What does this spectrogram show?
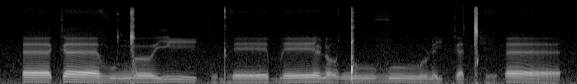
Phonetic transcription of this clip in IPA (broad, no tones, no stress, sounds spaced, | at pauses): ɛː k ɛː v u ŋ͡ǀ ɵː j iː k ṳ ɖʱ eː b eː ɳ ɤ ŋ͡ǃ uː v uː ɳ i k ɛ ǀʰ e̤ ʔ ɛː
